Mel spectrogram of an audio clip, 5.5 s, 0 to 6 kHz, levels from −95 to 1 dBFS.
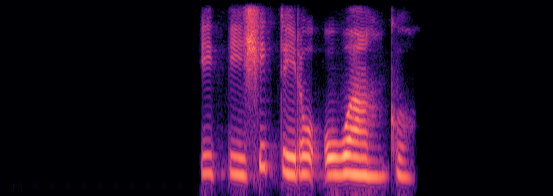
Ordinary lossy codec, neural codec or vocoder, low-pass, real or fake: Opus, 64 kbps; codec, 16 kHz, 0.8 kbps, ZipCodec; 5.4 kHz; fake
